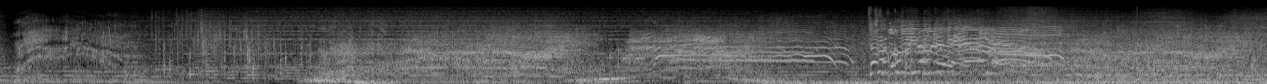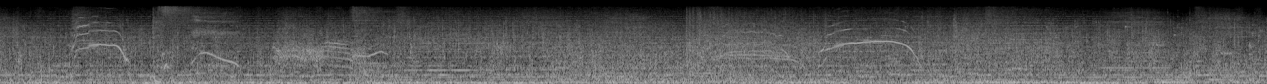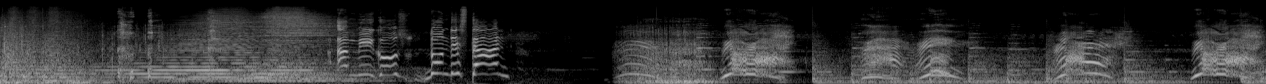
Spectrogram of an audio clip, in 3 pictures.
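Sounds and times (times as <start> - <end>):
dramatic background music: 0.0 - 29.6, 31.5 - 38.0.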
